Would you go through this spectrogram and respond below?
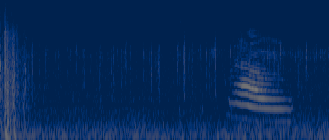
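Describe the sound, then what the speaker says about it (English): A single drawn-out cat meow sounds in the video game Labyrinth of Galleria, rising then falling, clear and close after a soft crackle at the start and a quiet stretch of faint background noise. "Cat moment."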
